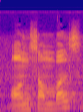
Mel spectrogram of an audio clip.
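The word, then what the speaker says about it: ensembles: असेंबल का हम pronounce करते हैं ऑनसम्बल्स, बर्ड मीनिंग में लिखा हुआ है।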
